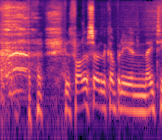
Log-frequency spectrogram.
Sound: laughing

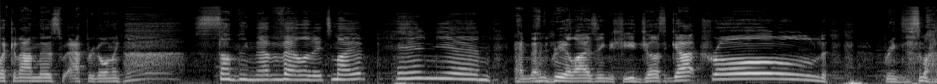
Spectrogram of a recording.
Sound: gasp

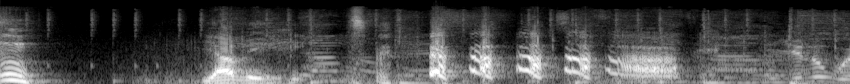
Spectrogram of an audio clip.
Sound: laughter

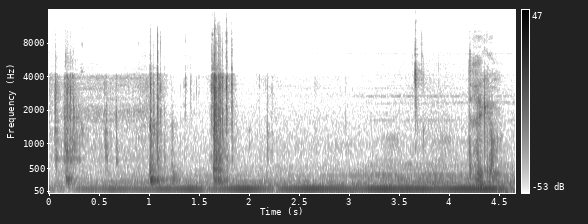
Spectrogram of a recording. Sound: briefcase clicks

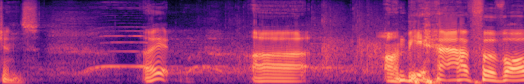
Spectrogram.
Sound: audience cheering and applauding

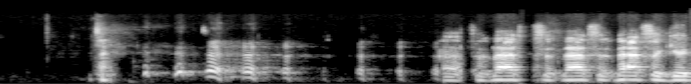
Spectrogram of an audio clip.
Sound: laughing

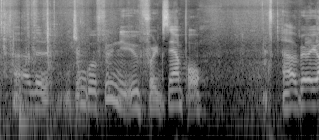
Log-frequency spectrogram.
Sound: foreign language

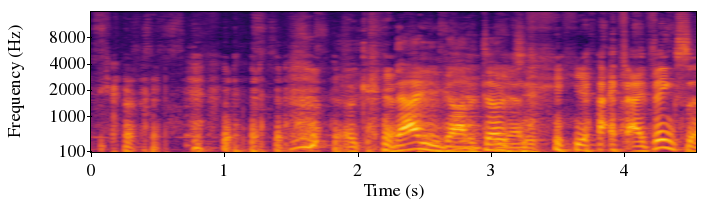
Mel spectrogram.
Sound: laughing

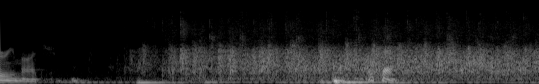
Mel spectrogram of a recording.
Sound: applause

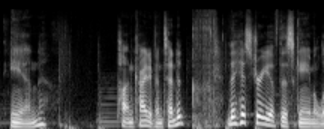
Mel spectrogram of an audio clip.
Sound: cards riffling

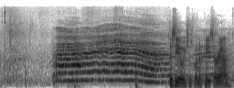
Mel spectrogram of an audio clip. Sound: vocalizes

